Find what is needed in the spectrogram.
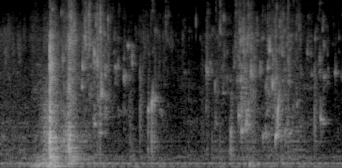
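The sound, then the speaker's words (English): Water sloshes and splashes in a bathtub as a person submerges in it, with one louder splash near the start followed by softer, irregular lapping and trickling over a faint low hum. “I want you to submerge yourself deep into the water. And now I'd like you to dip your head all the way in.”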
